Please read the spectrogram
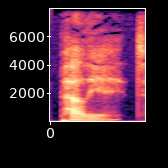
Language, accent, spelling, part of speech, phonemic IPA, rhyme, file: English, US, palliate, verb / adjective, /ˈpælieɪt/, -ælieɪt, En-us-palliate.ogg
- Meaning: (verb) 1. To relieve the symptoms of; to ameliorate 2. To hide or disguise 3. To cover or disguise the seriousness of (a mistake, offence etc.) by excuses and apologies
